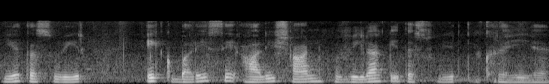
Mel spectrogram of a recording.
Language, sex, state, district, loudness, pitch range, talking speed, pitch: Hindi, male, Madhya Pradesh, Umaria, -20 LUFS, 115-140 Hz, 130 wpm, 125 Hz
